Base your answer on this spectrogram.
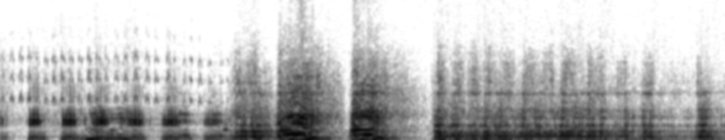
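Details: Hippopotamus calling: a run of short, deep, harmonic grunting pulses, then two loud wheezing honks in quick succession, ending in a long rough rumbling bellow.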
